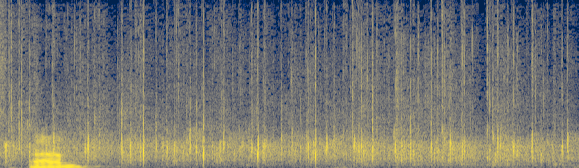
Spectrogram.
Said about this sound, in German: Na, ich glaube, das ist auch ein Applaus wert.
